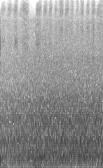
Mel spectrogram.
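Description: Chalk scratching steadily on a blackboard as a word is written by hand.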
